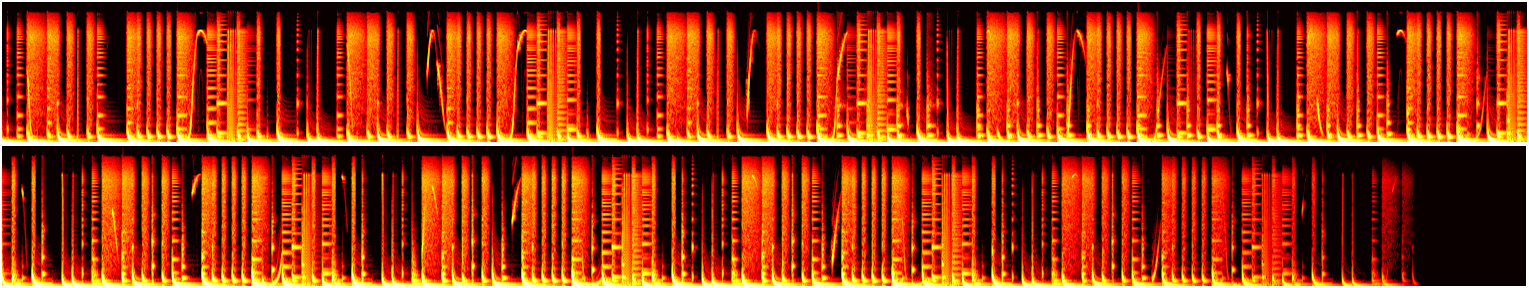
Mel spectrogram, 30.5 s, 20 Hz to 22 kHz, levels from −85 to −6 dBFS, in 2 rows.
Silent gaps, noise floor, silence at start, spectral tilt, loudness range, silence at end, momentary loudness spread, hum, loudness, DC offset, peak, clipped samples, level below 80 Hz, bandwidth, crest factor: none; -39 dBFS; 0 s; -4.5 dB/octave; 5 LU; 1 s; 6 LU; none; -17 LUFS; 2%; 0 dBFS; under 0.1%; -20 dBFS; 16.5 kHz; 16 dB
